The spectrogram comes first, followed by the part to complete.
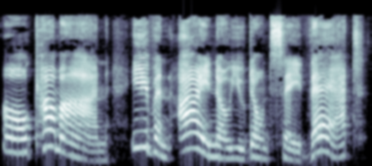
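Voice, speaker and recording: A man putting on a squeaky childlike voice to make mocking wisecracks. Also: very animated, slow pace, very noisy, heavily acted. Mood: cheeky.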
